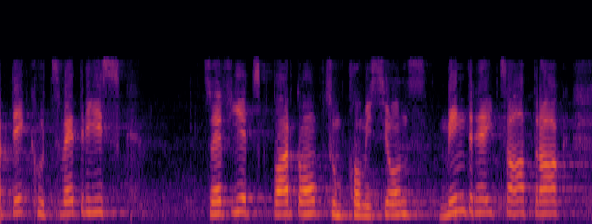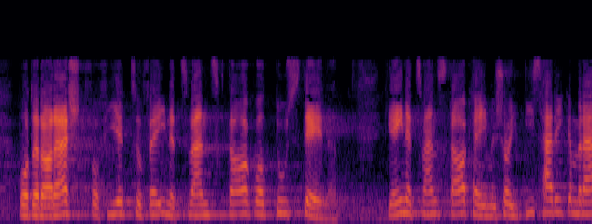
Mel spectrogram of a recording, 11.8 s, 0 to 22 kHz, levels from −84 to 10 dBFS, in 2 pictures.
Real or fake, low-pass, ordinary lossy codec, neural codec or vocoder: real; 7.2 kHz; none; none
